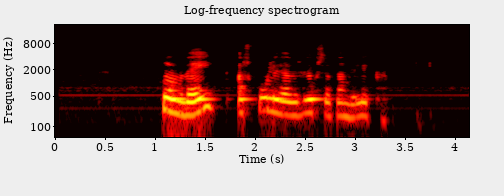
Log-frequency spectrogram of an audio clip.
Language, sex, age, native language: Icelandic, female, 50-59, Icelandic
